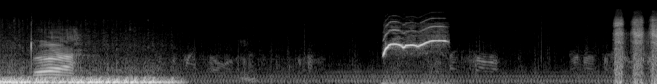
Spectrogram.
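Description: A man cries out 'Ah! ah!' over a loud low rumble that cuts off about two seconds in. Near the middle there is one short whistle that rises in pitch and then wavers.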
